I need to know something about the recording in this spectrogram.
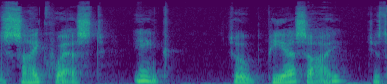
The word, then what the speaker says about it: psi: We use PSI is the first letter of the word psyche in Greek, and it's pronounced psi.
